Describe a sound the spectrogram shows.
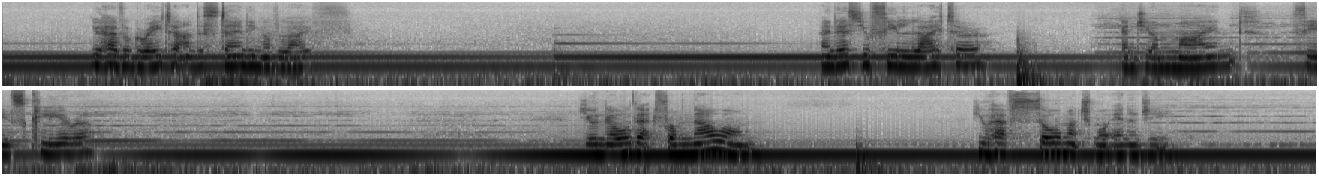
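A woman sings softly into a microphone in short phrases.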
